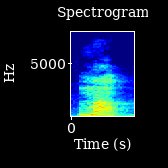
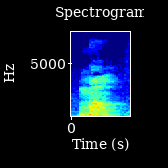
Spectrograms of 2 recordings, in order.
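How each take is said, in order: Both takes have the same delivery.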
